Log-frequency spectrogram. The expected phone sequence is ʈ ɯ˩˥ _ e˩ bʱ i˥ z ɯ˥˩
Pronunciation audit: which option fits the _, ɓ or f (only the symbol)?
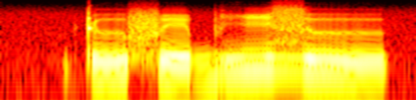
f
